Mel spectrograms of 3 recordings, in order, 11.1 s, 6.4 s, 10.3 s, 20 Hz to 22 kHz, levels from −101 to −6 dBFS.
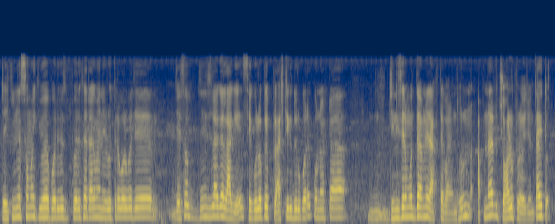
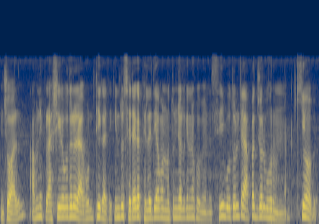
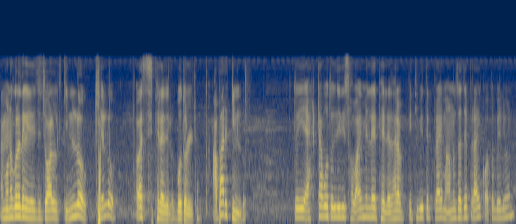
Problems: background sounds at intervals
